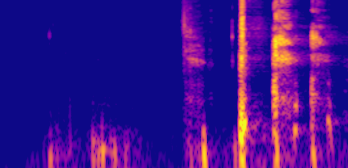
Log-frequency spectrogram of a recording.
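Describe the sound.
Coughing from someone who nearly inhaled chewing gum: a few harsh, breathy coughs in quick succession, with faint low throat and mouth sounds before them.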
